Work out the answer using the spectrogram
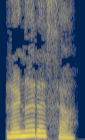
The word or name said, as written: ರಣರಸ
